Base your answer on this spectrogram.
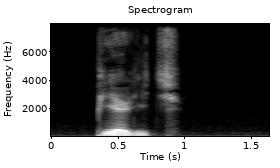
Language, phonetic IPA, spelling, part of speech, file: Polish, [ˈpʲjɛlʲit͡ɕ], pielić, verb, Pl-pielić.ogg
